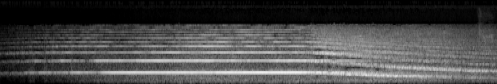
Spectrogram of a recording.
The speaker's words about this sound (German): Also das ist ganz klar, das geht einem durch Mark und Bein, das ist eine Sirene, ein Bombenalarm.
